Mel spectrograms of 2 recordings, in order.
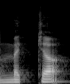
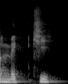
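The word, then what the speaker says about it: مكة: Faut juste comprendre qu'avant celle-là, on entend A. Mecca. Ce sera pas Mekki. Ni Mekku.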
